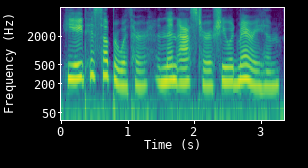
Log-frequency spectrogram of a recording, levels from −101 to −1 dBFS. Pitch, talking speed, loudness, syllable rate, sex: 220 Hz, 270 wpm, -17 LUFS, 6.1 syllables/s, female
